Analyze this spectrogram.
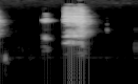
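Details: Little wattlebird in Australia gives a short nasal note, then a loud, harsh, rasping squawk lasting about a third of a second. No other sounds.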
